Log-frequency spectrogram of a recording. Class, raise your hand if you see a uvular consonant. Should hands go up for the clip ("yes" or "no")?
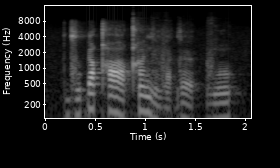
yes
